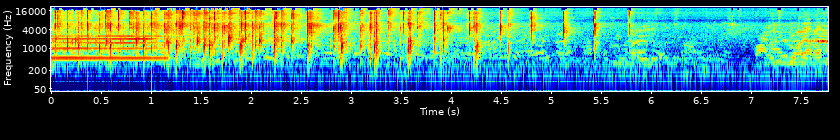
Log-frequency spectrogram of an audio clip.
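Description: Scattered hand claps from a gathered audience at a Maha Shivaratri religious function, sharp individual claps in an uneven rhythm that thin out toward the end, with a brief voice and tone at the start.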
